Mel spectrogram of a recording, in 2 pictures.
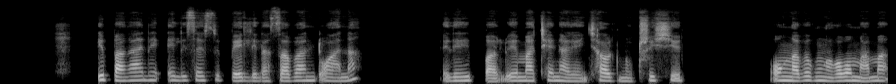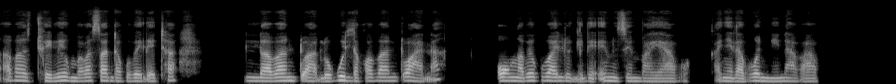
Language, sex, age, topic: North Ndebele, female, 25-35, health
